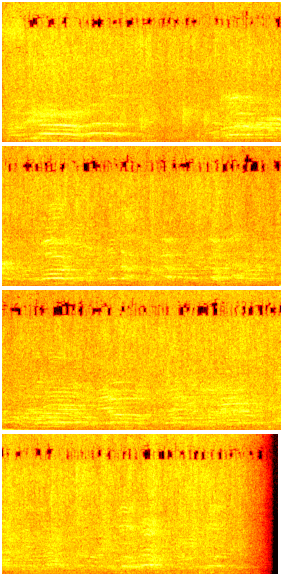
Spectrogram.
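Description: A crowd of young people cheers and shouts loudly in an echoing indoor hall.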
